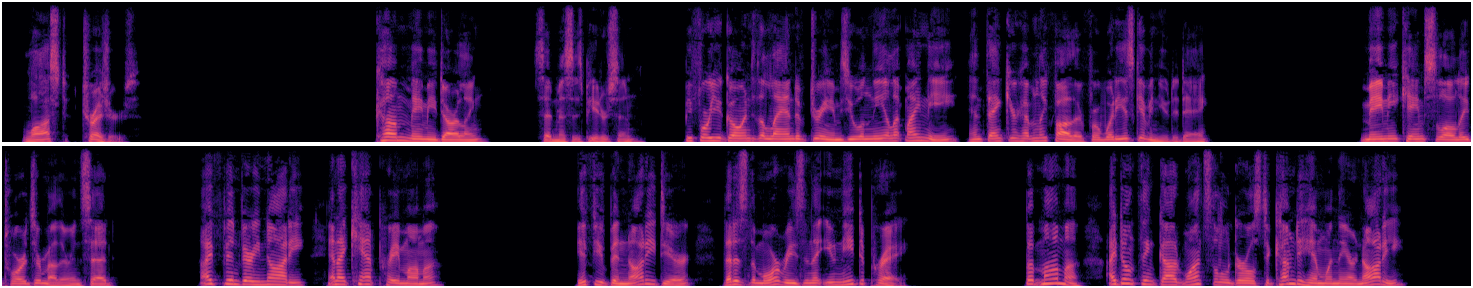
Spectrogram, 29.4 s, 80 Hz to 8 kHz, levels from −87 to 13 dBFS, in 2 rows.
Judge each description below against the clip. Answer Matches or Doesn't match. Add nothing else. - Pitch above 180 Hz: Doesn't match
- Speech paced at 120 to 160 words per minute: Doesn't match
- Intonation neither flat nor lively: Doesn't match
